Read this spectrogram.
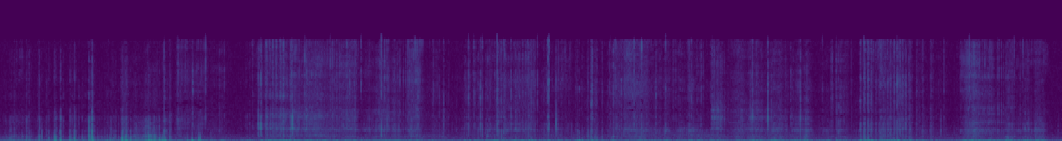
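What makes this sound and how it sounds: A flat, hand-sized snowman Christmas ornament, apparently foam or polystyrene board coated in white and silver glitter, solid, with a wire hanging loop, is held in both hands and scratched and tapped with long nails and fingertips. A dense, steady stream of soft, low, rumbly scratching is broken by quick, dry tapping and crackly scraping.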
